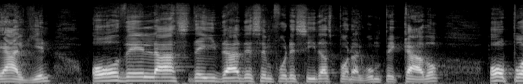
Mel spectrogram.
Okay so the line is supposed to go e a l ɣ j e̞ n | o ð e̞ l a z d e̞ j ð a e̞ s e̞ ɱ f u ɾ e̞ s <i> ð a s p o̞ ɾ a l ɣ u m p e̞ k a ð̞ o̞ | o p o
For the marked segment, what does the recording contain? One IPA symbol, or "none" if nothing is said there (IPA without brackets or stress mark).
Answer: i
